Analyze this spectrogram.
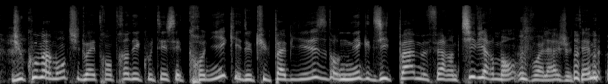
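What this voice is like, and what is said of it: Southern French accent. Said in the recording (French): “l'autre con avec son accent du sud qui fait des chroniques”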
